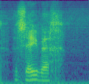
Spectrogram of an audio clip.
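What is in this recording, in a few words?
"zeeweg", Dutch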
